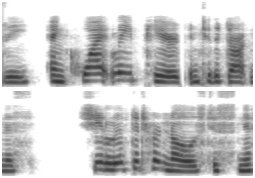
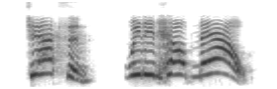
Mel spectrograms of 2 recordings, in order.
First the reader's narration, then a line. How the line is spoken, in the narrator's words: Katie screamed with her mind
